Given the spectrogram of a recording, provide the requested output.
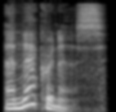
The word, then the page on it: anachronous: British English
